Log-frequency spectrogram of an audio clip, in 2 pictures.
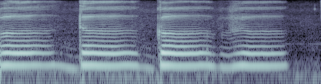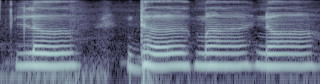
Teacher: ये voiced sound है। आप इनको बोल के देखो, इसमें वाइब्रेशन प्रोड्यूस होगी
